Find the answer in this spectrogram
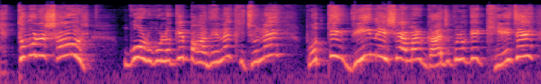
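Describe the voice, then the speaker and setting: A woman puts on a quarrelsome village mother with a piercing, very high voice, always ready to pick a fight. She scolds and complains loudly, her words sharp and insistent. It is pure doll-show drama. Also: animated, fairly quick. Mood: indignant. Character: shrill quarrelsome village mother, easily enraged.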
